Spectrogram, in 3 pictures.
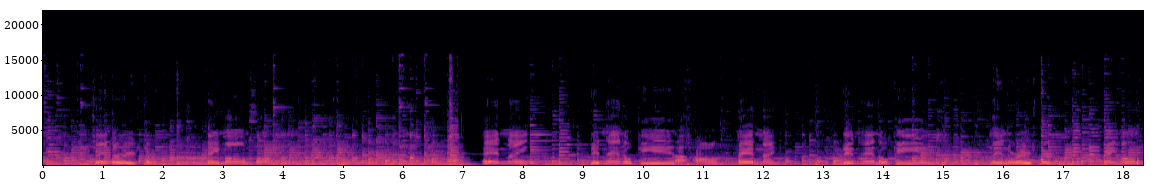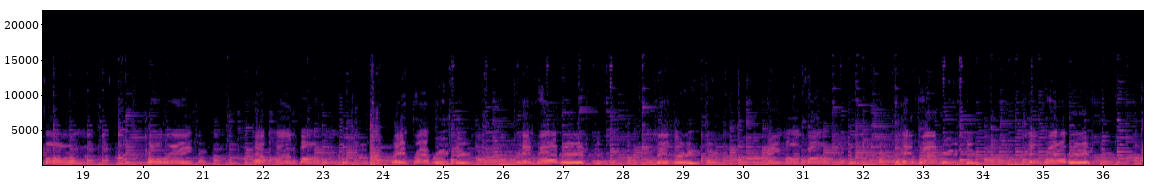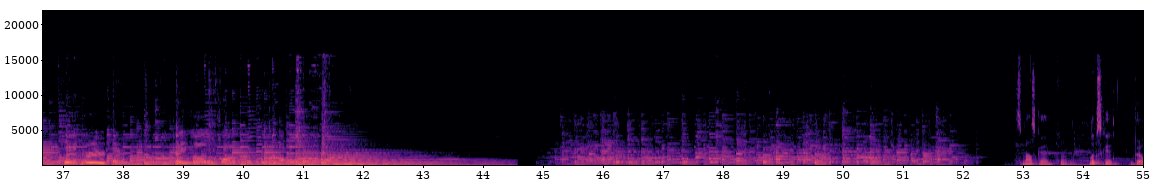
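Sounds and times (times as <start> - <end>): bluegrass banjo and guitar: 0.0 - 52.3.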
